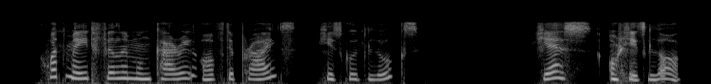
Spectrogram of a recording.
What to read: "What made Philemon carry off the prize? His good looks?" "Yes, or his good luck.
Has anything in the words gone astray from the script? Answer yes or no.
yes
